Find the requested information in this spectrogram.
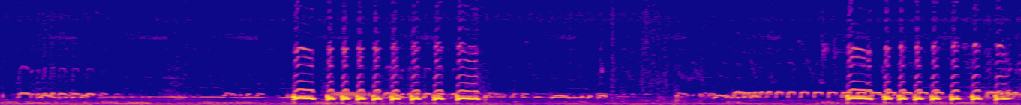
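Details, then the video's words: Zebra dove, a Bangkok and local crossbreed, singing: soft murmured cooing gives way to two loud bursts of rapid, evenly pulsed hooting notes, about a dozen each, with a faint background hum. "Perkutut BANGKOK LOKAL CROSING NYAHUT SEMUA"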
